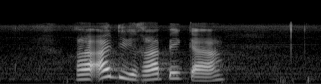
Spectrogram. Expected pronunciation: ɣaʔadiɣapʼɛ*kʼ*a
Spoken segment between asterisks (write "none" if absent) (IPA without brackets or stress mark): kʼ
